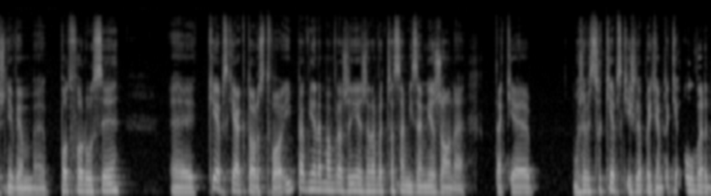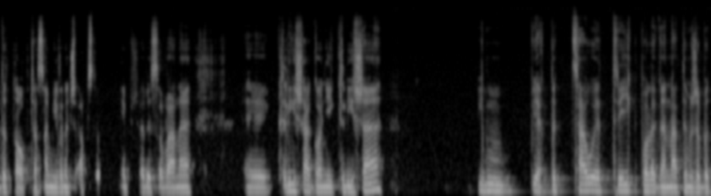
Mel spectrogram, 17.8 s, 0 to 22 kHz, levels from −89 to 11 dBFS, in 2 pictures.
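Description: Speech suppressed in double talk occurs at 6.33–6.71, 7.15–7.21, 8.32–10.94, 11.37–11.5 and 11.9–13.25 s. The speech dips or breaks into fragments, worst in the 8.32–10.94 s stretch at roughly 30 dB down. The likely cause is an echo canceller treating overlapping talk as echo and suppressing both.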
